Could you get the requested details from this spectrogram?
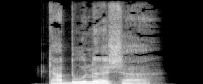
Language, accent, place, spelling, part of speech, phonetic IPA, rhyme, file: German, Germany, Berlin, gabunischer, adjective, [ɡaˈbuːnɪʃɐ], -uːnɪʃɐ, De-gabunischer.ogg
- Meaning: inflection of gabunisch: 1. strong/mixed nominative masculine singular 2. strong genitive/dative feminine singular 3. strong genitive plural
